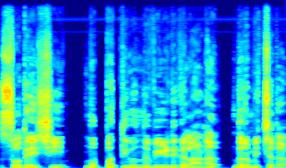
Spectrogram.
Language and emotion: Malayalam, neutral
